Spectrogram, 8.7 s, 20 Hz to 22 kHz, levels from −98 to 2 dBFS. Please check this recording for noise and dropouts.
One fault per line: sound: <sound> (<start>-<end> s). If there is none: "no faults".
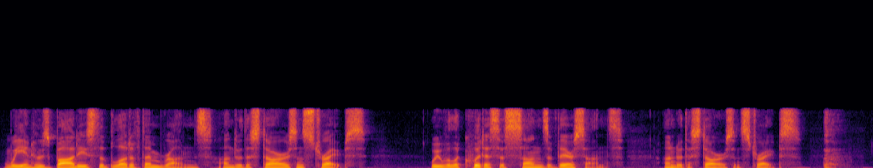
sound: cough (8.2-8.5 s)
